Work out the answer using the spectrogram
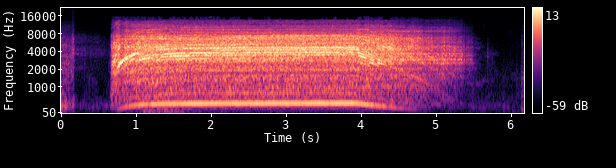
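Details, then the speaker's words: Old electric drill that belonged to the owner's father, free-running after being soaked in oil: the motor whine winds up quickly, holds an even pitch for about three seconds, then coasts down smoothly with no grinding. The owner thinks it sounds better but is unsure. "that actually sounds better [Music] or is it just my imagination I just want it to sound better"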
